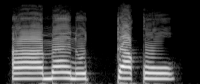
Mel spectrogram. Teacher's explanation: کلمت اتقوا میں تا پہ تشدید ہے تو ہم 2 حرف کے برابر تا کو پڑھیں گے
